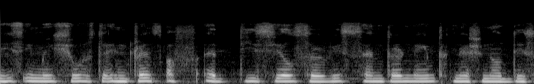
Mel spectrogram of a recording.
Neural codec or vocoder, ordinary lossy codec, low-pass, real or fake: none; Opus, 32 kbps; 7.2 kHz; real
